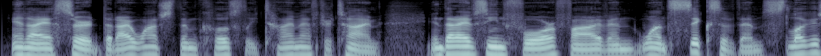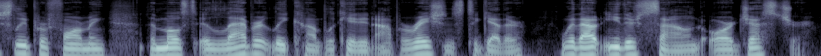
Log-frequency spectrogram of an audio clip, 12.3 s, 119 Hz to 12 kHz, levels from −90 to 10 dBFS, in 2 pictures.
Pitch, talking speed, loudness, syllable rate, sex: 110 Hz, 175 wpm, -21 LUFS, 5.7 syllables/s, male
